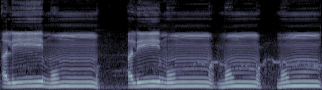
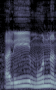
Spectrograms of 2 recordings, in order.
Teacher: اس نون ساکن یا تنوین کو چھوٹی سی میم سے بدل کر غنہ زمانی کر کے پڑھتے ہیں، غنہ زمانی مخففہ۔ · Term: اقلاب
